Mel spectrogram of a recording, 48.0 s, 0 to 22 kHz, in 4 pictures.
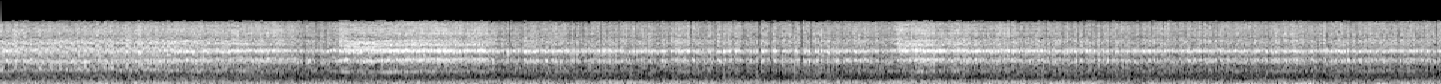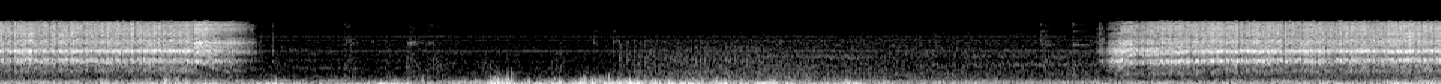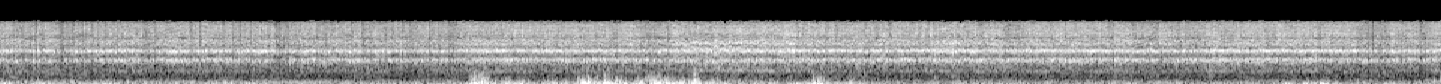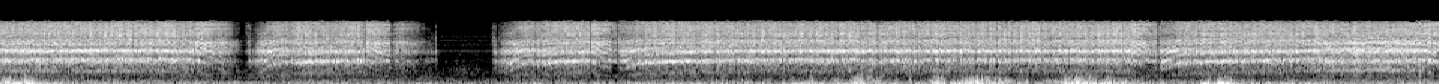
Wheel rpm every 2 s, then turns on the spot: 160, 160, 160, 160, 160, 160, 140, 10, 0, 0, 40, 160, 160, 160, 160, 160, 160, 160, 130, 50, 120, 160, 140, 140.
none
